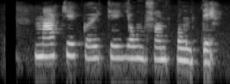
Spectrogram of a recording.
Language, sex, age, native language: Icelandic, female, 7, Icelandic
